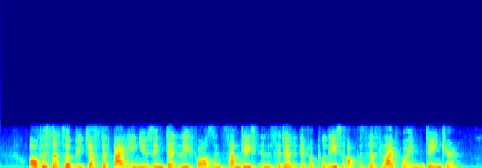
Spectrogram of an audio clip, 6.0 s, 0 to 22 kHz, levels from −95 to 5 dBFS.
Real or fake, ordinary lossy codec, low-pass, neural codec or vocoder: fake; Opus, 16 kbps; 5.4 kHz; codec, 16 kHz, 0.8 kbps, ZipCodec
